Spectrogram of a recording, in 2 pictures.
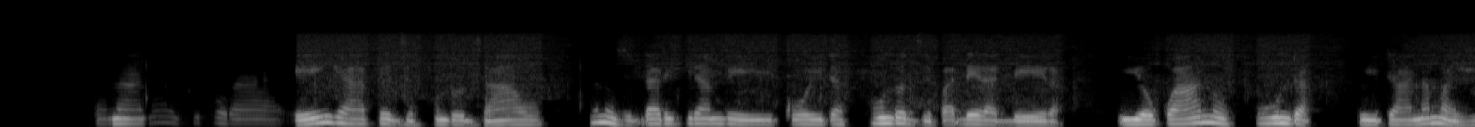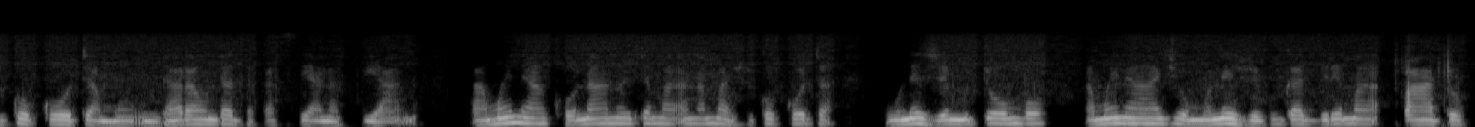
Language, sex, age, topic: Ndau, male, 18-24, education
